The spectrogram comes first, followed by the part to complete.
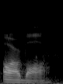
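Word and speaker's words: árbol: know they were going to ask that it's AR ball is that a bridge Brigade thing yeah it's pronoun it's spelled a r b o l but whenever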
